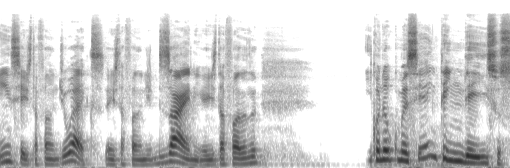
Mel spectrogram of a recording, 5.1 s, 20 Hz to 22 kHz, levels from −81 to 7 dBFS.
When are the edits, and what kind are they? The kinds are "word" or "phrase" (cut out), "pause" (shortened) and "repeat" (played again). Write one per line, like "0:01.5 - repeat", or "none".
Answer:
0:03.7 - word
